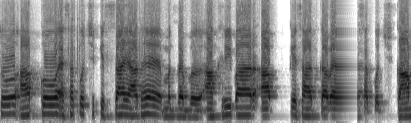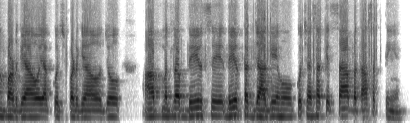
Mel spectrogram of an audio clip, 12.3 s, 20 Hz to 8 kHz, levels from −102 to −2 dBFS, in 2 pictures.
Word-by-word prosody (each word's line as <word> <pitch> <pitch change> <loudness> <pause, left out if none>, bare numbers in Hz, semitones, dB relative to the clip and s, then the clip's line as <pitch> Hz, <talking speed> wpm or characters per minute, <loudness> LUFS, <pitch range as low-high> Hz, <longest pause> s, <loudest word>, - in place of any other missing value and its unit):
तो 170 - -1 0.3
आपको 155 +3 0 0.2
ऐसा 165 - +1
कुछ 170 0 -4
किस्सा 150 +2 +1
याद 145 0 +3
है 170 +1 +5 0.2
मतलब 135 -1 0 0.3
आखिरी 150 +4 -1
बार 145 -1 +4 0.2
आपके 135 +2 -3
साथ 135 -1 0
कब 135 0 +4 0.4
ऐसा 130 0 -3
कुछ 130 0 -8
काम 125 0 +4
पड़ 125 -1 +2
गया 120 +1 +1
हो 125 - +3
या 125 - +2
कुछ 130 - -8
पड़ - - -1
गया 120 0 -2
हो 120 0 -2
जो 125 0 0 0.5
आप 130 0 -3
मतलब 135 +1 0
देर 140 +2 -1
से 140 -1 -1
देर 150 +1 +1
तक 145 -2 0
जागे 120 +3 +1
हो 125 - -3
कुछ 145 -1 -6
ऐसा 135 +1 -1
किस्सा 135 -1 -1
बता - - -1
सकती 115 - -11
है। 100 +1 -14
135 Hz, 190 wpm, -16 LUFS, 130-145 Hz, 0.5 s, है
